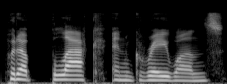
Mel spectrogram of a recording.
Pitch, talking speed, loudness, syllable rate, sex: 195 Hz, 160 wpm, -18 LUFS, 3.1 syllables/s, female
